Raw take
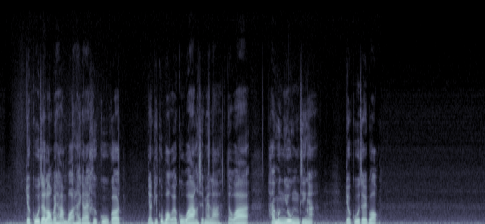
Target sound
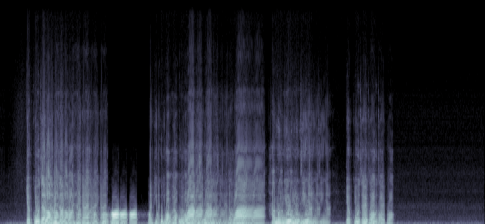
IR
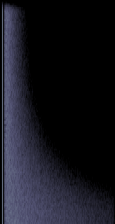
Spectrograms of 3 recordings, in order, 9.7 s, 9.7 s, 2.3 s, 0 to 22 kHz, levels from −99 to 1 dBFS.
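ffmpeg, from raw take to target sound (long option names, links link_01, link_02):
-filter_complex "[0:a]bandreject=frequency=510:width=12,aeval=exprs='0.355*(cos(1*acos(clip(val(0)/0.355,-1,1)))-cos(1*PI/2))+0.0501*(cos(5*acos(clip(val(0)/0.355,-1,1)))-cos(5*PI/2))+0.0631*(cos(7*acos(clip(val(0)/0.355,-1,1)))-cos(7*PI/2))':channel_layout=same,asplit=3[link_01][link_02][link_03];[link_01]afade=type=out:start_time=1.79:duration=0.02[link_04];[link_02]lowpass=frequency=1000:width_type=q:width=9.7,afade=type=in:start_time=1.79:duration=0.02,afade=type=out:start_time=2.99:duration=0.02[link_05];[link_03]afade=type=in:start_time=2.99:duration=0.02[link_06];[link_04][link_05][link_06]amix=inputs=3:normalize=0,aecho=1:1:46|160|356:0.119|0.447|0.473,volume=1.5dB"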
